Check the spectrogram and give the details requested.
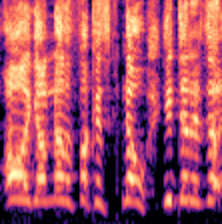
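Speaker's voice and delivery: high, loud imitating angry rapper; mock yell. Imitating the crew arguing in the studio, high mock yell. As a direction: bark it like a studio argument.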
